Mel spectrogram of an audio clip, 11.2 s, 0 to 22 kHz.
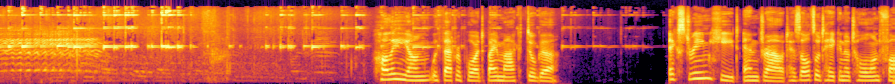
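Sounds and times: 
herd of grazing firefighter goats bleating: 0:00.0 - 0:01.6, 0:03.7 - 0:04.3
metallic goat bells clanking and jingling: 0:00.0 - 0:08.1
speech: 0:04.8 - 0:07.1, 0:08.4 - 0:11.1.

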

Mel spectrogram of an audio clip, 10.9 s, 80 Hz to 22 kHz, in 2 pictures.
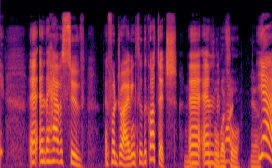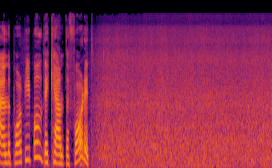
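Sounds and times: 
speech: 0:00.0 - 0:07.7
raging stream rushing down to the sea: 0:07.3 - 0:10.8.

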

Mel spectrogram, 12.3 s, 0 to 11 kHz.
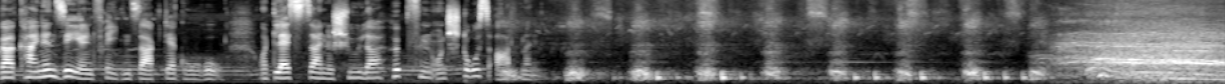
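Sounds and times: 
speech: 0:00.0 - 0:07.1
yoga students giving short rhythmic vocal bursts: 0:05.1 - 0:12.2
yoga students roaring like lions: 0:10.3 - 0:12.2.

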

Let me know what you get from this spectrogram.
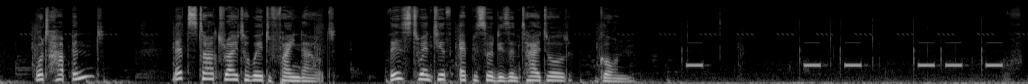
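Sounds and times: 
speech: 0:00.4 - 0:01.1, 0:01.7 - 0:06.4
telephone keypad dialing tones: 0:06.8 - 0:07.2, 0:08.0 - 0:10.2.

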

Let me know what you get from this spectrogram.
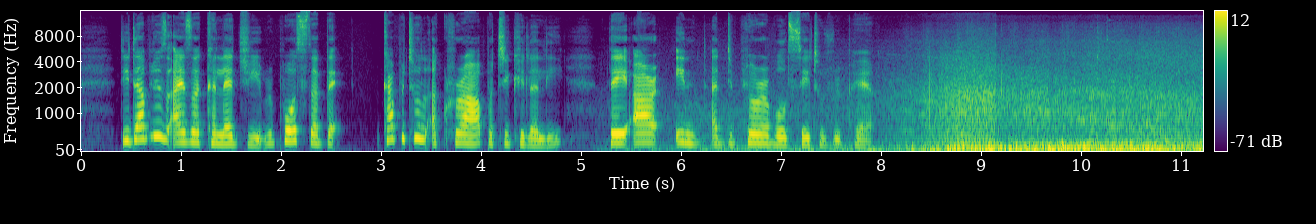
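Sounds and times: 
speech: 0:00.4 - 0:08.1
trucks and motorcycles rumbling through city street traffic in Jamestown Accra Ghana: 0:05.5 - 0:11.2.

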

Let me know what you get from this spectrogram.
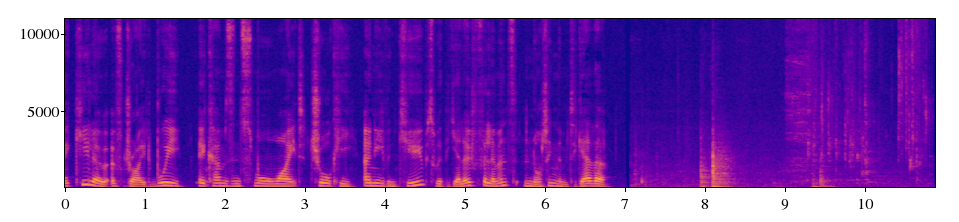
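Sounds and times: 
speech: 0:00.0 - 0:06.9
water splashing and running while rinsing dried baobab pulp by hand: 0:09.2 - 0:10.8.

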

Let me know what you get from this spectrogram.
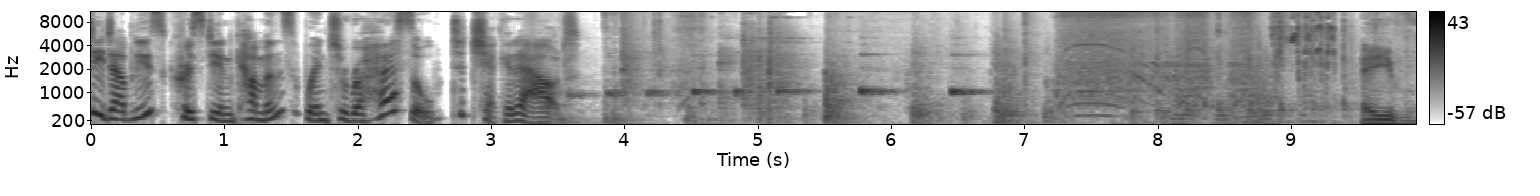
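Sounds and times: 
speech: 0:00.0 - 0:04.6, 0:09.5 - 0:09.9
power drill boring into a cucumber: 0:07.2 - 0:09.4.

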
